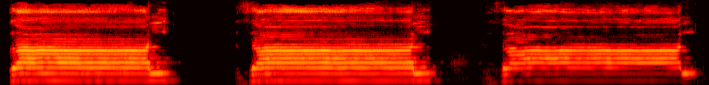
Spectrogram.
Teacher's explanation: আগেরটা কি করেছি, আগেরটায় মোটা আওয়াজে করেছি, আর এবারটা চিকন আওয়াজে করব, নরম আওয়াজে করব। ঠিক আছে, জিব্বার আগা উপরে দুই দাঁতের আগায় লাগান সবাই, দেখি কে কে লাগাচ্ছে না। এবার নরম করে উচ্চারণ করতে হবে, তিন আলিফ টেনে,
